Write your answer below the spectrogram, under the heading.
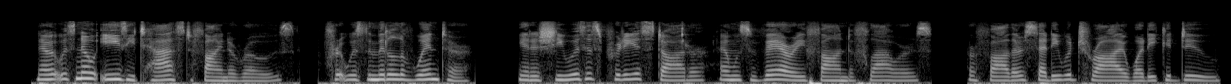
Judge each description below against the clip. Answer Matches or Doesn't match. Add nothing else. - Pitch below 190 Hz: Doesn't match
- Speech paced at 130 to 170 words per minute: Doesn't match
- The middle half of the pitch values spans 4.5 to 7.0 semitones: Doesn't match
